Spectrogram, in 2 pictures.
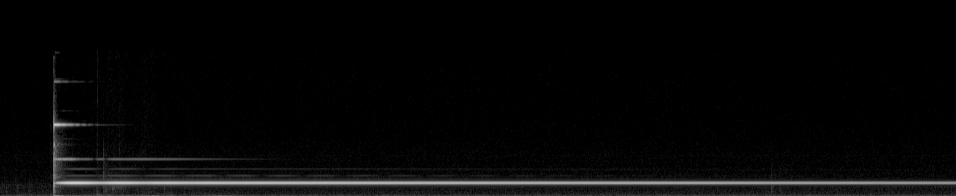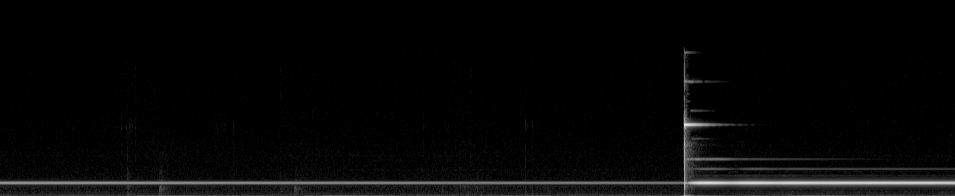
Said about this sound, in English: I'm now going to add a sound to your space, the sound of a bell, and I want you to listen to the bell and listen to how it sounds and let it enter your body and flow over you.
